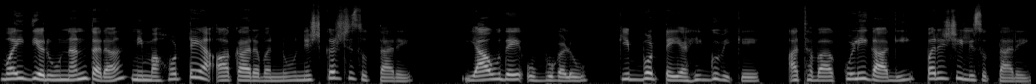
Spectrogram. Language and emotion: Kannada, neutral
